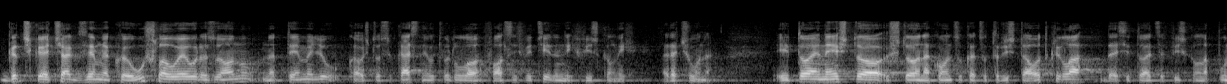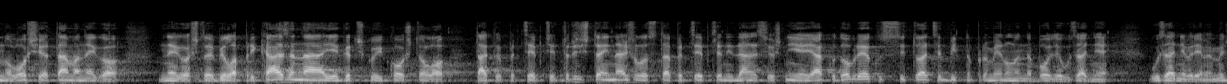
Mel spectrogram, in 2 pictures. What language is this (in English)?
Croatian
